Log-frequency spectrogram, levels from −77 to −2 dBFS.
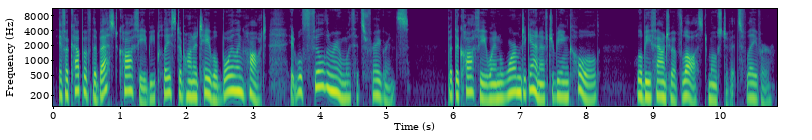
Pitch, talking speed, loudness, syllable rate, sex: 190 Hz, 225 wpm, -17 LUFS, 5.7 syllables/s, female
